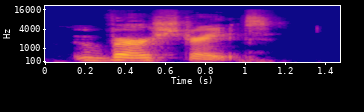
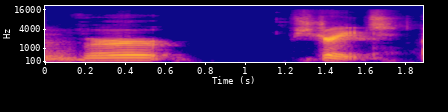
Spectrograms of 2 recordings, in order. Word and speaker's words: Verstraete: Verstraete. – Verstraete. – Yeah. So, Verstraete, like a straight line.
